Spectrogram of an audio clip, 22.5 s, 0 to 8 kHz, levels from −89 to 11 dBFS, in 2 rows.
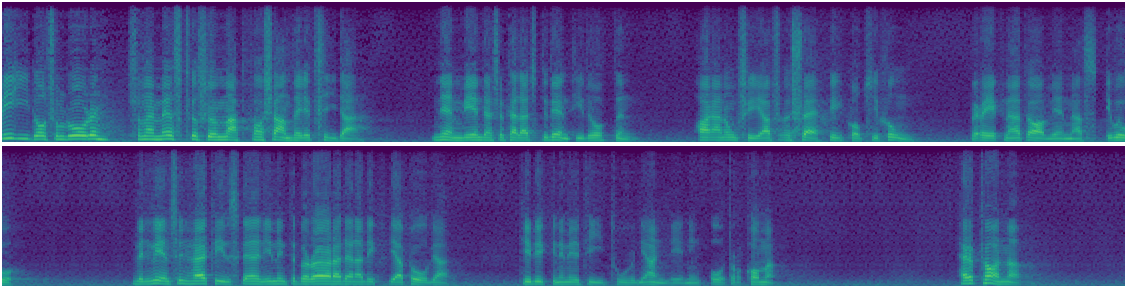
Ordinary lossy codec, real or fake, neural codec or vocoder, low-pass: none; fake; codec, 16 kHz, 0.5 kbps, FunCodec, trained on Chinese and English, 25 frames a second; none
